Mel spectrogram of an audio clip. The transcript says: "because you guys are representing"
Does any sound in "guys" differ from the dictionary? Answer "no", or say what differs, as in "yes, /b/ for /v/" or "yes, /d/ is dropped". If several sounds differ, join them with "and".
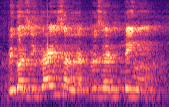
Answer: yes, /s/ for /z/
